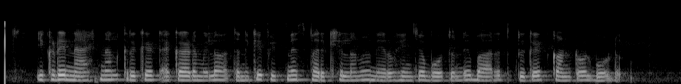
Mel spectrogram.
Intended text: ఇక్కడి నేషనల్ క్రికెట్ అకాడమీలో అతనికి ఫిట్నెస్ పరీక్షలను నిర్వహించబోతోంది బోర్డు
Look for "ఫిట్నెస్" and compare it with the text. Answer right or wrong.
right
